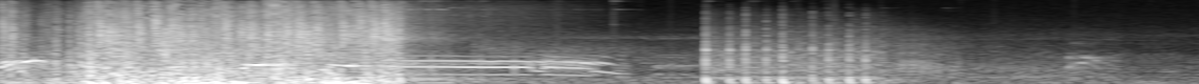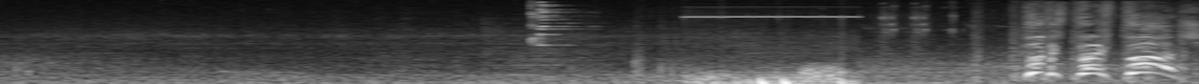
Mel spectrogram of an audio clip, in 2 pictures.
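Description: Gunfire in the video game Insurgency: Sandstorm, loud bursts of rapid automatic fire and single cracks coming in clusters, with quieter gaps between them and radio-style voices talking.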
